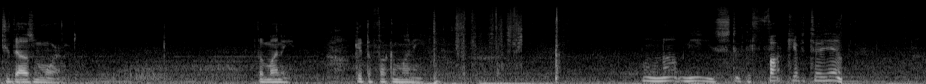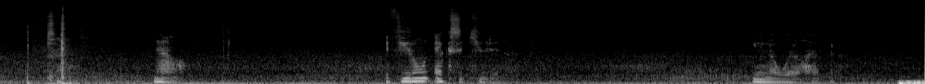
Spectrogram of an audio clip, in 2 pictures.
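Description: A man speaks tensely in a low voice, close by.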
